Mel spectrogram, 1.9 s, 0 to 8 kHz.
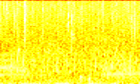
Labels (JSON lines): {"label": "biophony", "recorder": "SoundTrap 500"}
